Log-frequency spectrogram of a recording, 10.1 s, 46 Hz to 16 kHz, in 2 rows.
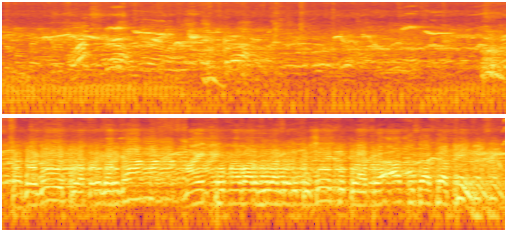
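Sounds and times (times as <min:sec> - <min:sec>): crowd chatter: 0:00.0 - 0:10.0
songbirds singing: 0:00.0 - 0:10.0.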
